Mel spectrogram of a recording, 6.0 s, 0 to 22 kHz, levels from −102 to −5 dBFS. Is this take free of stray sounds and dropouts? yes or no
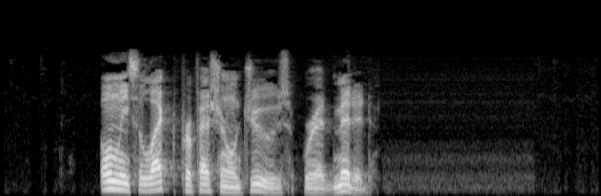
yes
